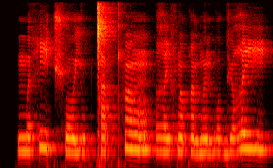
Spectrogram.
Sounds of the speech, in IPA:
məhi t͡ʃʰo jubǀabqʰõ | ʁifõqə̃bə̃ boɡyʁi

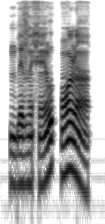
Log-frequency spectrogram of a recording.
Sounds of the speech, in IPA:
mbɛvɛ̃hɛ̃o̯ | ɔ̃ ɭã

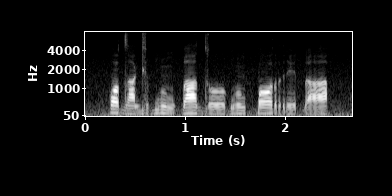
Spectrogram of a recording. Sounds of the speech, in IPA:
pɔ˦da˨ ɡɪ˨bũ˦˨ ɡ͡ba˦doː˨ɡʷũ˦ k͡pɔ˦rɪ˨ɗa˨˦

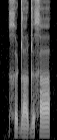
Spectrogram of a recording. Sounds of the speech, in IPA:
xœɖaɖəxa

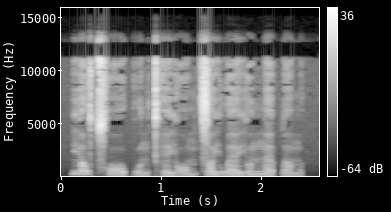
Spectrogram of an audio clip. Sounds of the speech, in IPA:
jɐ˥wt͡sʰɔː˨˥kʷɐ˨˩n kʰe˨˩jɔː˨˥mt͡sɐ˧jwɛː˨ jɵ˥nn̪ɛː˨p̚lɐ˨m

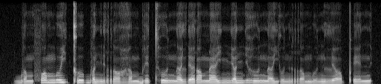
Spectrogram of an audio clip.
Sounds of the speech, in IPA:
bʌ˩mfɔ˦˥mu˦˥j kʼu˦˥bʌ˩nʲ rɔ˩ɦʌ˩mbɪ˦˥tʰu˦˥ nʌ˩lʲɾʌ˦˥ɾɒ˦˥mæ˦˥j nʲɒ˦˥nʲ ɦu˦˥nʌ˩j u˩nrɔ˩mu˩n lʲɔ˩pʼɪ˦˥n

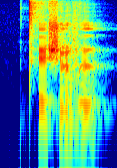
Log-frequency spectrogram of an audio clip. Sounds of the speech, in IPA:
tʰɛʃə̃ və

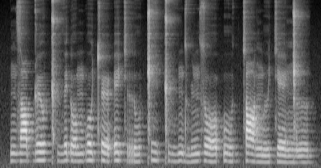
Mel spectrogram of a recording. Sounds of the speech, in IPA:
nzɑ˩pɖø˧˩ʊ̯ǁʰṳ˩ɪ̯ ɗo˩mbo˧˩cʰø˧˩˧ʔe˧˩c ru˩ ǁe̤˥˨ǁṳ˧˩˧ndṳ˩ɳ nzo˧˩˧ʔu˧˩˧d cɑ˥˨ŋ͡mɯ˩ce˧˩ ŋ͡ǁɯ˩

